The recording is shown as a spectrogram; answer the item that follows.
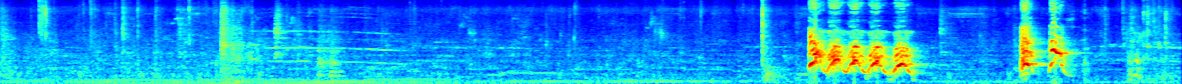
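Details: Black Labrador Retriever Tom Tom as a puppy of two to seven months: quiet room noise, then a rapid burst of five or six yappy barks and one more single bark.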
